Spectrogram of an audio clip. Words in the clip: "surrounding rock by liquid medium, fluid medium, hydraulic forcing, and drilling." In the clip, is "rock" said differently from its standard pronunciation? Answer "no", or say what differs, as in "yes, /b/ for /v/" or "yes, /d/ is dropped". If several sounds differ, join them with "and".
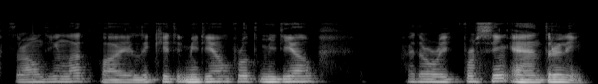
yes, /l/ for /ɹ/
